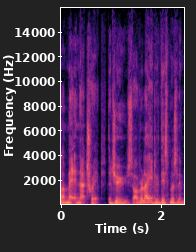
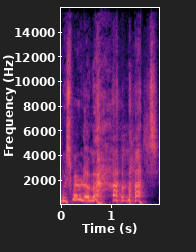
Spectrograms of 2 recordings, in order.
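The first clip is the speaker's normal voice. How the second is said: laughing; 11 semitones higher, slower than usual. Retold or imitated. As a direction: laugh through the confession. Laughing while quoting himself.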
